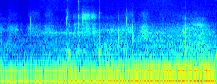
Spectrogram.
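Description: Handling noise of a small travel iron and a clear plastic bias tool being worked along a padded ironing-board cover: scattered small clicks and faint rustling over a low rumble that slowly grows louder.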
